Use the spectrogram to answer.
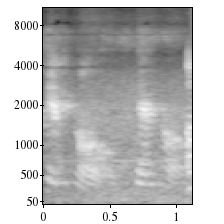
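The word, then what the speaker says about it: Tympole: Oh no, I do need like Tynapole, I don't know how you pronounce it. – Yeah, I do have, I have Timpole. – Oh, Timpole, yeah, thanks.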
